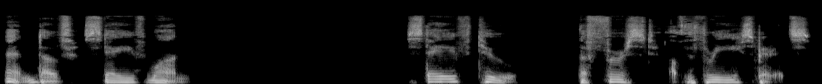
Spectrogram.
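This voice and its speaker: A man's voice: on the low side, big pitch swings, drawn-out words, vocal fry, pauses often, a bit bright, low-quality recording. A man narrating a classic story as a dramatic audiobook reading.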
